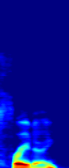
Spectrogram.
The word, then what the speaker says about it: Freire: He was a first baseman, but even though it's spelled like Freire or whatever, but it's pronounced Frade.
